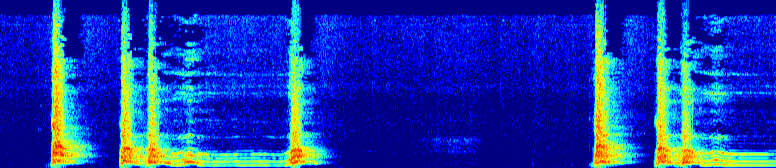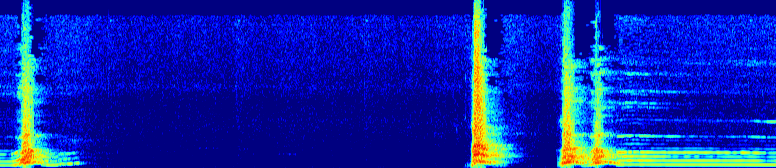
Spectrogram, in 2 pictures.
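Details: A dachshund howling for the first time yelps a few sharp barks, then slides into a sustained, slightly wavering howl, in three bark-and-howl bouts with quiet pauses between them.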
